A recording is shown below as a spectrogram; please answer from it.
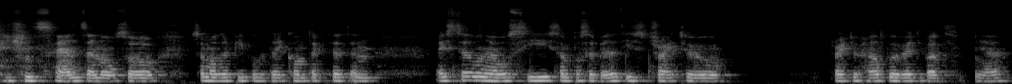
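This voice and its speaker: A woman in her thirties whose first language is Polish, speaking in a soft, candid, confiding way in a personal diary vlog at home. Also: deep voice, reverberant, recorded from a distance. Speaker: vlogger. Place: home, at night.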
